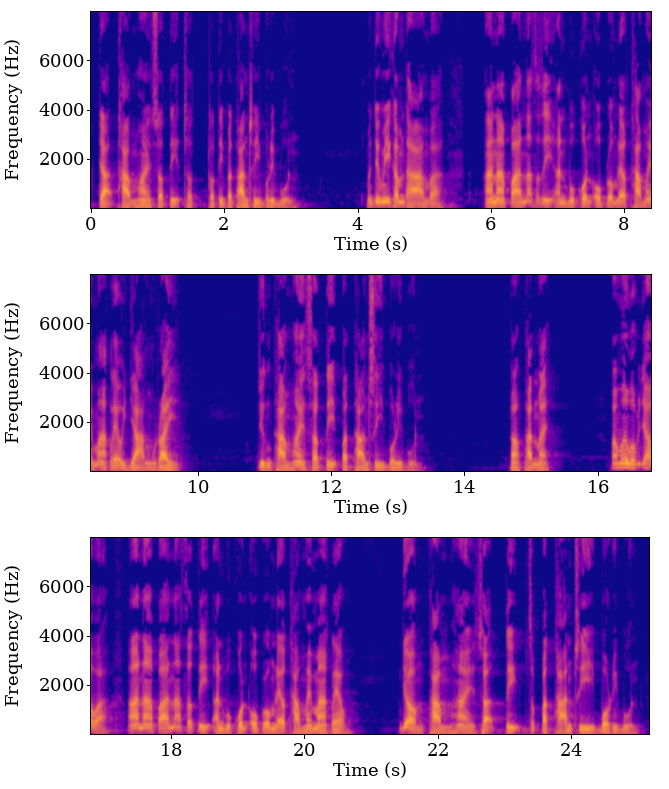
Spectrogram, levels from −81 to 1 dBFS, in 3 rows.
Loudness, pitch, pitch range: -21 LUFS, 115 Hz, 100-125 Hz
